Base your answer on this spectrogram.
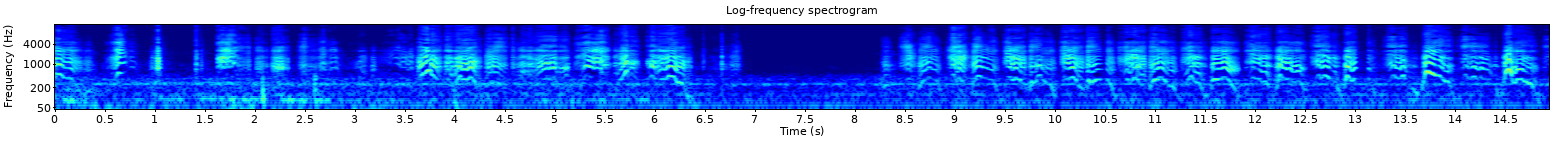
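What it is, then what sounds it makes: Plastic lenticular card. A metal bobby pin scratches across a thin plastic lenticular card with a nebula image, making rapid, repeated scraping strokes. Each stroke has a squeaky, whining pitch that rises and falls around 770 Hz, with bright, raspy upper tones. The scratching stops briefly near the middle of the clip, then resumes just as busily until the end.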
